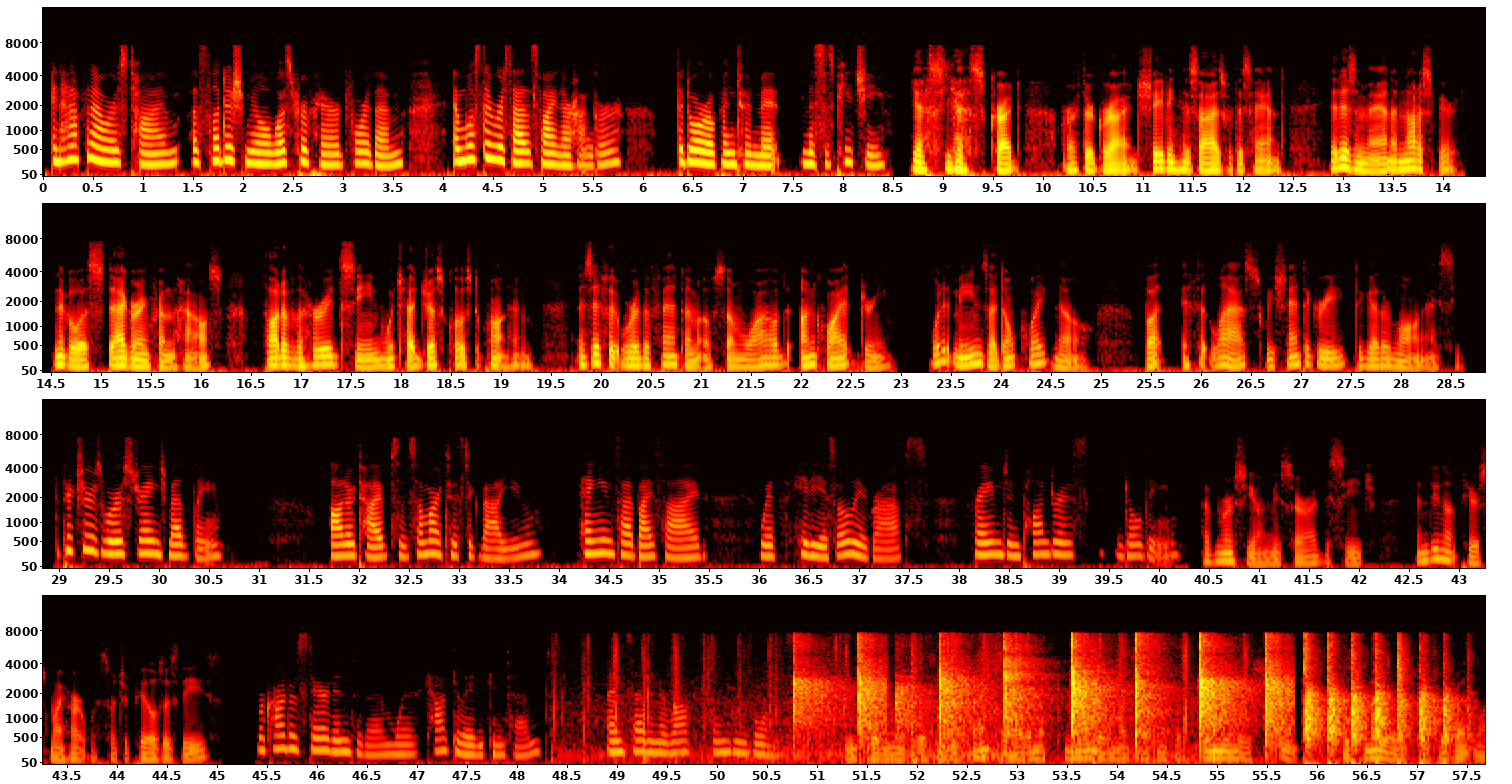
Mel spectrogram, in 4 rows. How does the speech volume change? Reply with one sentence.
The volume of the speech goes down.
